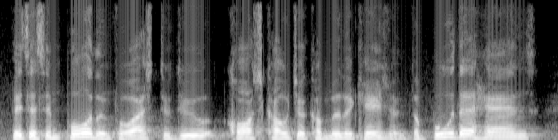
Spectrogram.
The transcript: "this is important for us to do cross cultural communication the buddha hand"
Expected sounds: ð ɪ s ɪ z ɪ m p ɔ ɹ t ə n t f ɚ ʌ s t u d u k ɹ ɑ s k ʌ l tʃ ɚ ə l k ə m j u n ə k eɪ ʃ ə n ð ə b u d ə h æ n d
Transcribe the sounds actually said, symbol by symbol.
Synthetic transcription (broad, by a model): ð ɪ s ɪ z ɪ m p ɔ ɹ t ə n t f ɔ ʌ s t u d u k ɑ s k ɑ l tʃ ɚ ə k ə m j u n ə k eɪ ʃ ə n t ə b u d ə h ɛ n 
